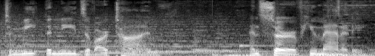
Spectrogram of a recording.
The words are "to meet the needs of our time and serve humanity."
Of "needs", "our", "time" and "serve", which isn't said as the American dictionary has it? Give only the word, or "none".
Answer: none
